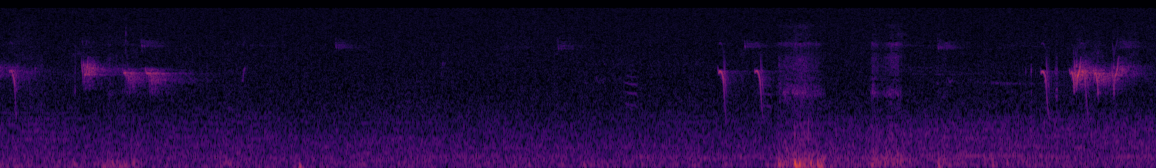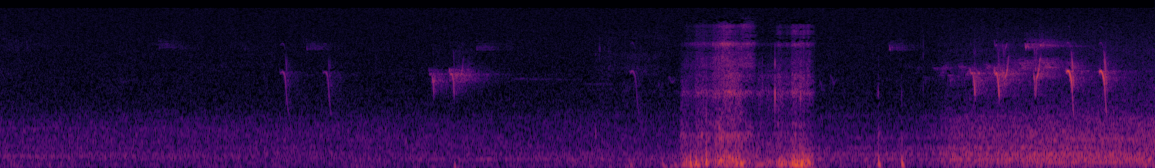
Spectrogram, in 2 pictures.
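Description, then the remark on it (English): A wild bird gives faint, short high-pitched chirps at scattered intervals over a quiet background, with a few brief bursts of rustling or wind noise and no one speaking. “Wild Bird here.”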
